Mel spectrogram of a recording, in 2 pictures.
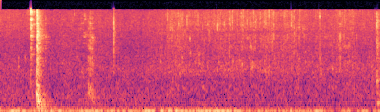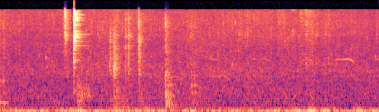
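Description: Steady low rumble of wind and sea around a small drifting boat, broken by a few sharp knocks and clicks: one just after the start, another under a second in, and two more around three and a half and four seconds in. Faint short high chirps repeat near the end.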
